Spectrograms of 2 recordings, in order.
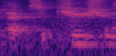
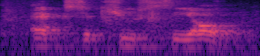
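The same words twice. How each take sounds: First: The ending is said as one syllable, shun. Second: The ending is said as two syllables, si-on. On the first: This is the modern English pronunciation. "we'd usually say in English" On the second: This is the Middle English verse pronunciation. "In Chaucer's verse, you pronounce all of those syllables"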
